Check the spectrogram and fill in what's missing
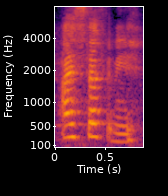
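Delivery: amused casual introduction. Shown as a demonstration. Speaker repeating her everyday introduction, amused. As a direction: toss off your name while laughing.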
